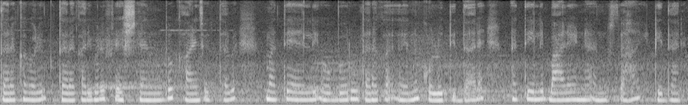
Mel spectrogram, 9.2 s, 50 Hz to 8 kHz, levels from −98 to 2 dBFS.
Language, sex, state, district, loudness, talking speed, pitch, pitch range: Kannada, female, Karnataka, Raichur, -15 LUFS, 105 wpm, 210 Hz, 200-220 Hz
